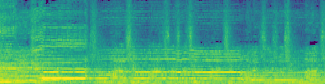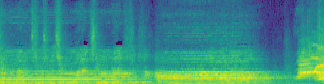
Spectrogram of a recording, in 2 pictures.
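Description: Mixed-voice a cappella group singing the closing chords of a song, holding long notes and shifting chord several times before the voices stop about twelve seconds in. Applause and cheering break out just before the end.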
